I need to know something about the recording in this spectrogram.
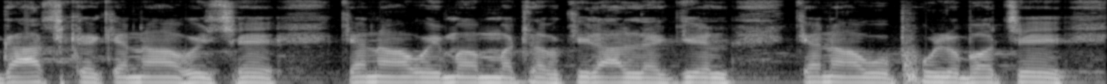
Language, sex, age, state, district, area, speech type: Maithili, male, 60+, Bihar, Darbhanga, rural, spontaneous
